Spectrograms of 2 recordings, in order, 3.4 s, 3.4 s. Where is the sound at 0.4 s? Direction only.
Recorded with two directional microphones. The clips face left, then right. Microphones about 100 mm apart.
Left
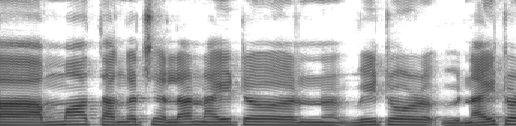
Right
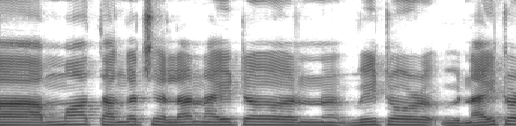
60° left (ahead or behind).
